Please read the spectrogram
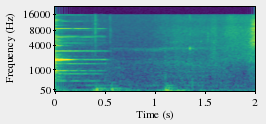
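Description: Duolingo app's correct-answer chime: a short, bright ding that rings out and fades within about half a second, signalling a right answer.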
